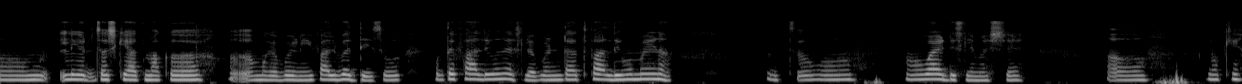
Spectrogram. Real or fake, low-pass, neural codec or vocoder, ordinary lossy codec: real; none; none; none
